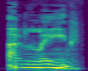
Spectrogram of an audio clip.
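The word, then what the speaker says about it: En Lin: But the name that they gave me was Unlean. Which in English is spelled E-N and then L-I-N, but it means basically grace like streams in the desert.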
